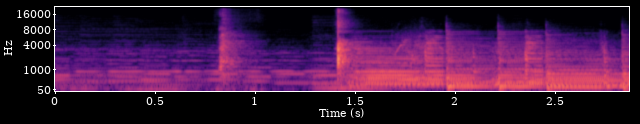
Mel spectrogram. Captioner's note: tongue pop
